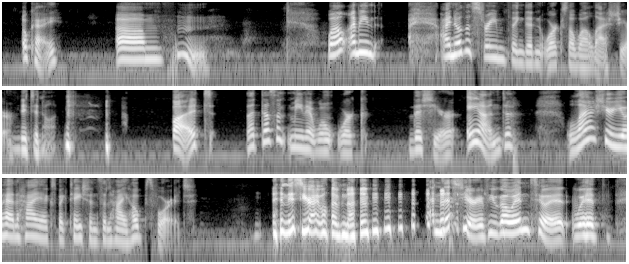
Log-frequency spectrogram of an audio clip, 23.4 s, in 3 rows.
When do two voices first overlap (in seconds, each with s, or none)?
none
